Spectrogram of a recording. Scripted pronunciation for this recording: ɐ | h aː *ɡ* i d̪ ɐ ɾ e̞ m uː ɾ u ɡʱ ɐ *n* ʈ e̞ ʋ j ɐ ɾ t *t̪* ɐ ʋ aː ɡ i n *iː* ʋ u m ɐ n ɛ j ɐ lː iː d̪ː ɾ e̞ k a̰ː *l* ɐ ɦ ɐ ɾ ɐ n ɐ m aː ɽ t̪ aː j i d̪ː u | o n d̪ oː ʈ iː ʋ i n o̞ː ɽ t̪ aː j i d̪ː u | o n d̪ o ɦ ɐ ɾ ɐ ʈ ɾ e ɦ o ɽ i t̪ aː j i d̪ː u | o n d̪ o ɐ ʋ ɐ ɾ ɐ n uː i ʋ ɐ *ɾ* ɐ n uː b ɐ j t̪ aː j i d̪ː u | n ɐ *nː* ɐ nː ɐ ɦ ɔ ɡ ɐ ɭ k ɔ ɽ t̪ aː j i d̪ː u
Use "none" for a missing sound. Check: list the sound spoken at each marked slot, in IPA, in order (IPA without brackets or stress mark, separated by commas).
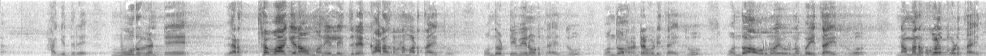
ɡ, ɳ, t̪ʰ, aː, l, ɾ, mː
